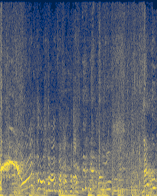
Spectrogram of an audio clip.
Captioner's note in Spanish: carcajadas; ríe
